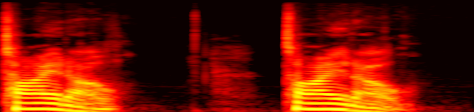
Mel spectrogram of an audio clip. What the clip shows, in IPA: ˈtaɪroʊ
